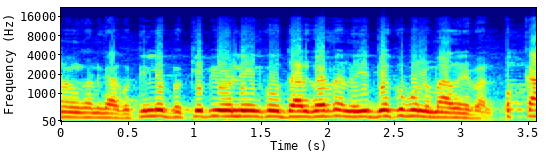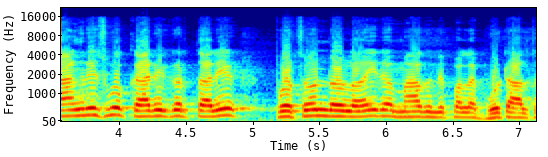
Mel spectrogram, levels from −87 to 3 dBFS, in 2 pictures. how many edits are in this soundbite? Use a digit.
1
